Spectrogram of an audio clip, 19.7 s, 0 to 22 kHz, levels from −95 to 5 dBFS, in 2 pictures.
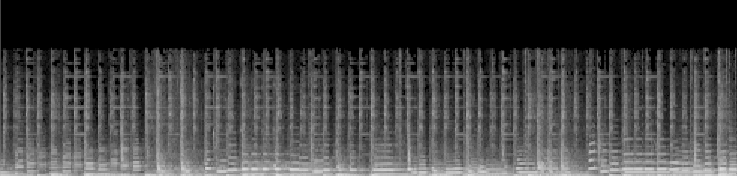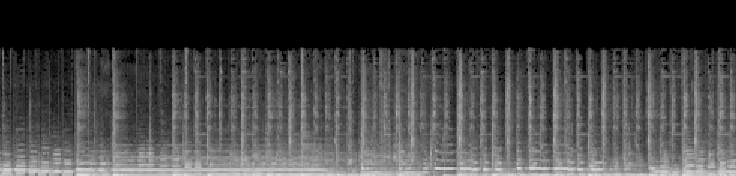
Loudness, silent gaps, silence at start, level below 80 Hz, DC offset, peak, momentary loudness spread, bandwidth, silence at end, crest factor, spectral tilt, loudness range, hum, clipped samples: -17 LUFS; none; 0 s; -26 dBFS; under 0.1%; 0 dBFS; 6 LU; 16 kHz; 0 s; 16 dB; -6 dB/octave; 3 LU; none; under 0.1%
